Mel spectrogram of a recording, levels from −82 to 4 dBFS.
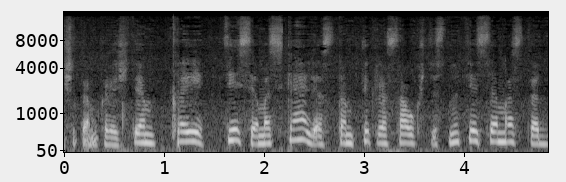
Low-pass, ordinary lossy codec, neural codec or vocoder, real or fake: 14.4 kHz; AAC, 48 kbps; vocoder, 44.1 kHz, 128 mel bands, Pupu-Vocoder; fake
